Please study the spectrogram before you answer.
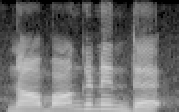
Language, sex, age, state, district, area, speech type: Tamil, female, 18-30, Tamil Nadu, Tiruppur, rural, spontaneous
